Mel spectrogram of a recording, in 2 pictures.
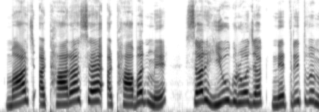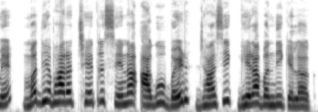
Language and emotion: Maithili, neutral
